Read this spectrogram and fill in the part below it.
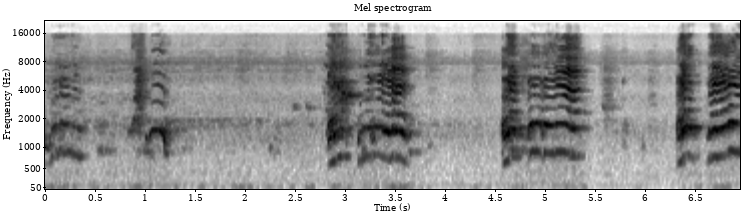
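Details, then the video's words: Harsh, wavering, harmonic calls from an endemic bird with the local name koak kaok. Four loud bursts come roughly every one and a half to two seconds, each under a second long, separated by near silence. "kicau burung andemik koak kaok"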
